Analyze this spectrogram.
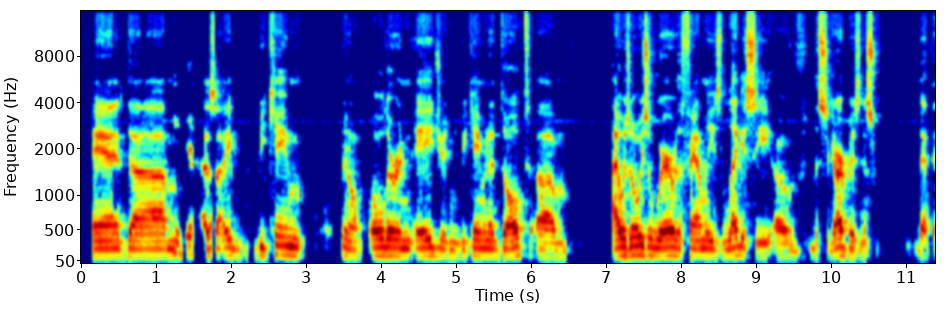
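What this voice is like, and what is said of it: Chicago accent. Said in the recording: “I was born in Chicago, which is why you probably hear the accent.”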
